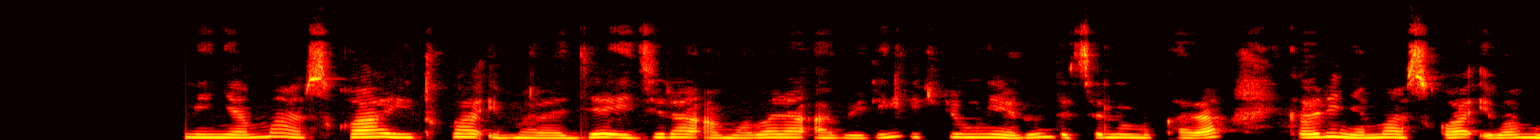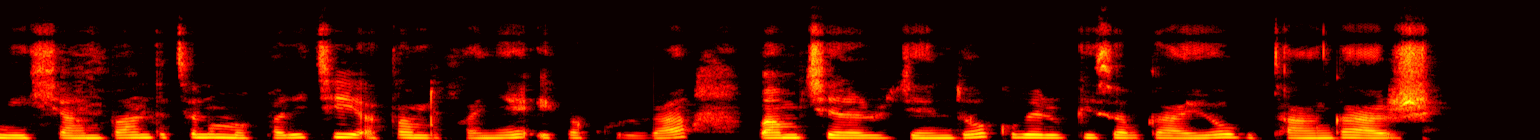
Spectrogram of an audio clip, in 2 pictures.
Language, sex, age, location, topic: Kinyarwanda, female, 18-24, Huye, agriculture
